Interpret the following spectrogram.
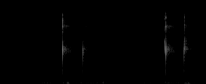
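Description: Faint sharp clicks in two quick pairs, the pairs about a second apart.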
